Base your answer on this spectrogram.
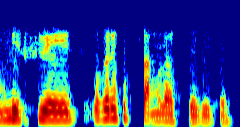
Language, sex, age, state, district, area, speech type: Marathi, female, 45-60, Maharashtra, Nagpur, urban, conversation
